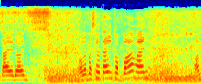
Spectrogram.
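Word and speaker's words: Cabangan: Kuya Mar o na bayan ng kabangan ah kabagan kabangan o Yun pala yung pronounciation 52 km first checkpoint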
